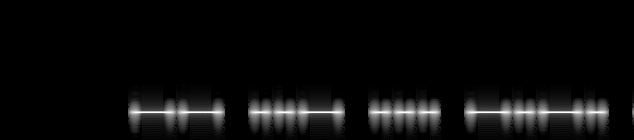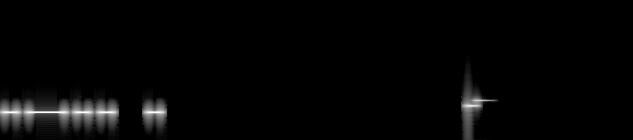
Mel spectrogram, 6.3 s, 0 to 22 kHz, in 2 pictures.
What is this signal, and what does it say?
Morse code, heard as a keyed tone, about 20 wpm, 700 Hz. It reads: MUSCLE
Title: 6 Letter Words - First 3 Letters Given - 20wpm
